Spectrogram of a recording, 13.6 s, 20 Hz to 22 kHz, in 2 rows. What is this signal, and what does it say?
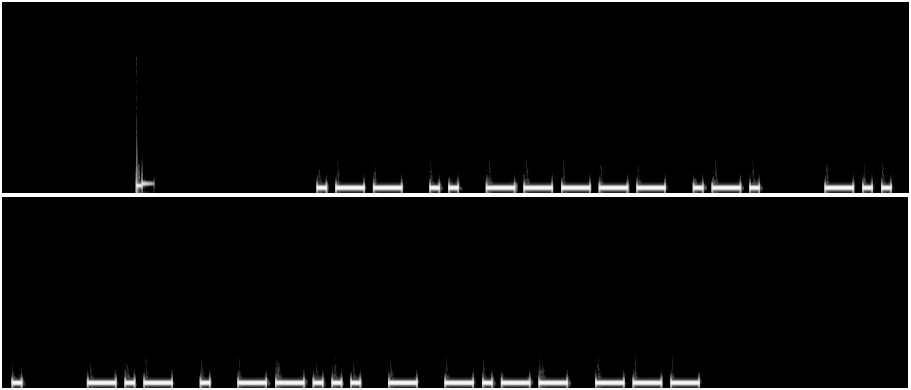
Morse code, heard as a keyed tone, about 17 wpm, 700 Hz. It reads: WI0R DE KE7TYO
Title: USA Callsign DE Callsign 17wpm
